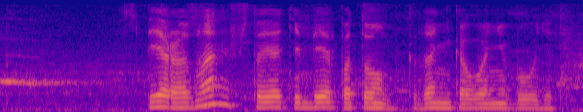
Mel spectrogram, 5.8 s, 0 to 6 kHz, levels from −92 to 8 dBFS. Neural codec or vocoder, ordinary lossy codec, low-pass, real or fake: none; AAC, 24 kbps; 5.4 kHz; real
